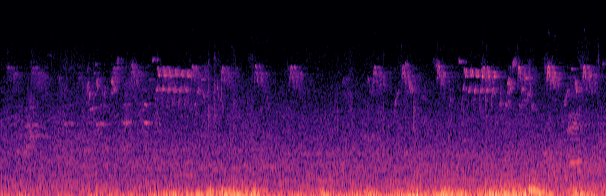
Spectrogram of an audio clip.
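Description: Small birds chirping and twittering throughout, with quick runs of repeated notes about three seconds in and again near the end, over a low, uneven outdoor rumble.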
